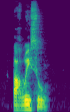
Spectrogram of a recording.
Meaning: bush; shrub
- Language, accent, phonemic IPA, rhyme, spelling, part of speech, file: French, France, /aʁ.bʁi.so/, -so, arbrisseau, noun, LL-Q150 (fra)-arbrisseau.wav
